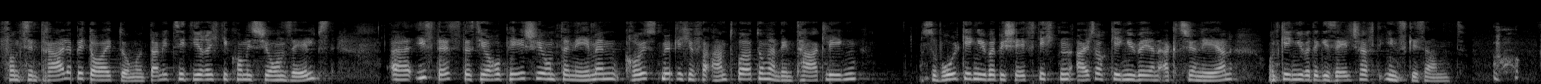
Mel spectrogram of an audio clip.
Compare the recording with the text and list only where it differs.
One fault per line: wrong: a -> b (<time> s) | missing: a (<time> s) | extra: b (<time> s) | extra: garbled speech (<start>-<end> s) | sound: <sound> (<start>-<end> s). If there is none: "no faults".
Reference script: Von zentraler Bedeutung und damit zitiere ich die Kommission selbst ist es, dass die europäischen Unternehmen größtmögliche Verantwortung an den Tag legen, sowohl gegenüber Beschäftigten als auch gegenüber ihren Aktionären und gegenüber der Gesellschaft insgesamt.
sound: cough (14.9-15.2 s)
